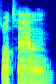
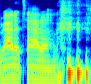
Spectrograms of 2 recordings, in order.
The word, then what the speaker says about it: Rattata: People don't know how to pronounce it. I think it's Rattata is the name. I used to call it like Ratatata, which is a lot of Atatatas.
